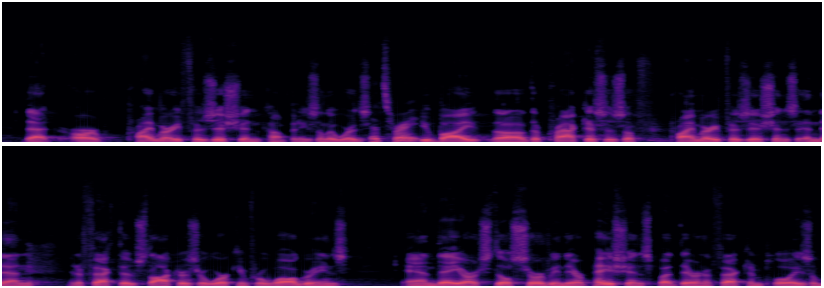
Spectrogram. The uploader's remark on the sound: This interview was recorded Dec. At an Economic Club of Washington, DC event in Washington.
